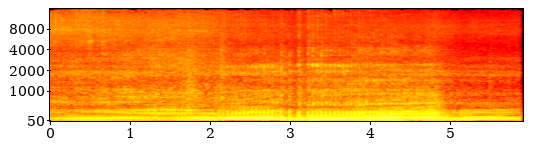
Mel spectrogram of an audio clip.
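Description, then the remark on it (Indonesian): A motorcycle with a loud, raspy exhaust revs at night, its rumbling engine swelling louder through the middle before easing back slightly, with no voices over it. “kenapa sih malam-malam kayak knalpot berisik gitu”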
